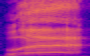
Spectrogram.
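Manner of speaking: sudden high retching cry; pirate retching on the run; retching yelp. Acted. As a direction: blurt out a loud gag as he vomits. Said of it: "you hear him go".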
